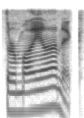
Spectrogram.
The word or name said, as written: thermionic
